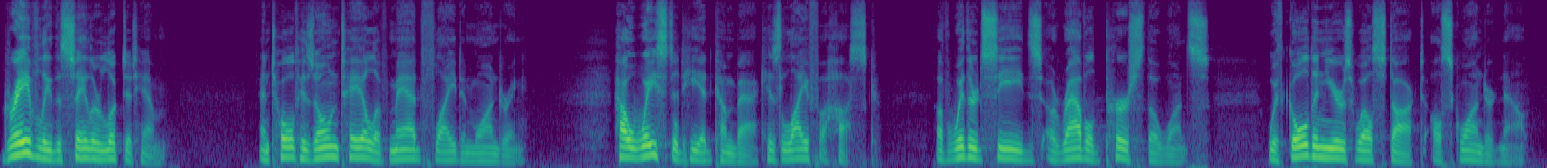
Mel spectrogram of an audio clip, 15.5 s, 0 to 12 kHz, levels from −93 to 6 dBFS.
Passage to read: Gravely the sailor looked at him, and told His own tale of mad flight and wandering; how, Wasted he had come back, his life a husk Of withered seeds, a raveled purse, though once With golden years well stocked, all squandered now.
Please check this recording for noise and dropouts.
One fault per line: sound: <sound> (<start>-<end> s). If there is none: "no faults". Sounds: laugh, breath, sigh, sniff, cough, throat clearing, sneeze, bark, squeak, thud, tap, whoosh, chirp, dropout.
no faults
